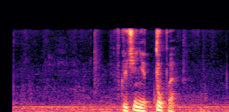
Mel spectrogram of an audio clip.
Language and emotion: Russian, angry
